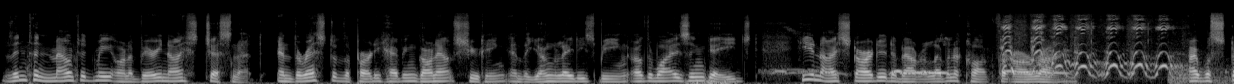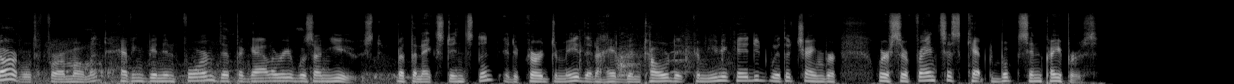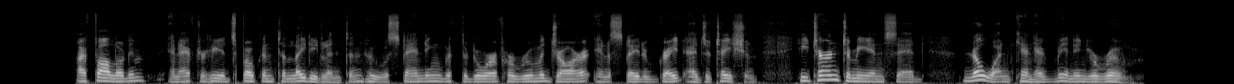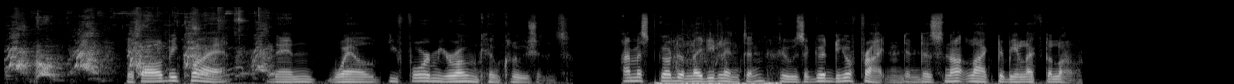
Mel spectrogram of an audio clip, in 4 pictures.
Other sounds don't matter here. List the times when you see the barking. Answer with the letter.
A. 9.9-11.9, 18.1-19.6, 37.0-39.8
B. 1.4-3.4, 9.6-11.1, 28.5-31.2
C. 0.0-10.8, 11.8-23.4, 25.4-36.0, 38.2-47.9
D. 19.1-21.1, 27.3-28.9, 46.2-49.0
A.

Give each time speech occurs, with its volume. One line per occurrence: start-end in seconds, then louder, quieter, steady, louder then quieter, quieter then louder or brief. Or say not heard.
0.0-10.8 steady
11.8-23.4 steady
25.4-36.0 steady
38.2-47.9 steady.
